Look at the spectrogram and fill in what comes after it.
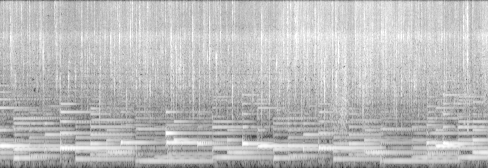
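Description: Sliced red onions sizzling in hot oil in a non-stick frying pan, a steady hiss full of small crackles. Background music with slow, held melodic notes plays underneath.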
